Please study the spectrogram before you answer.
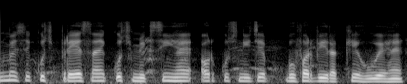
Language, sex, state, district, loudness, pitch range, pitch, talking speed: Hindi, male, Uttar Pradesh, Lalitpur, -17 LUFS, 155-170 Hz, 160 Hz, 235 wpm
